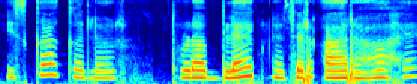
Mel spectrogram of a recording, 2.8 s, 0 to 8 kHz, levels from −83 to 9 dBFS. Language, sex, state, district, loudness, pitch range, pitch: Hindi, female, Himachal Pradesh, Shimla, -15 LUFS, 245-270 Hz, 255 Hz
